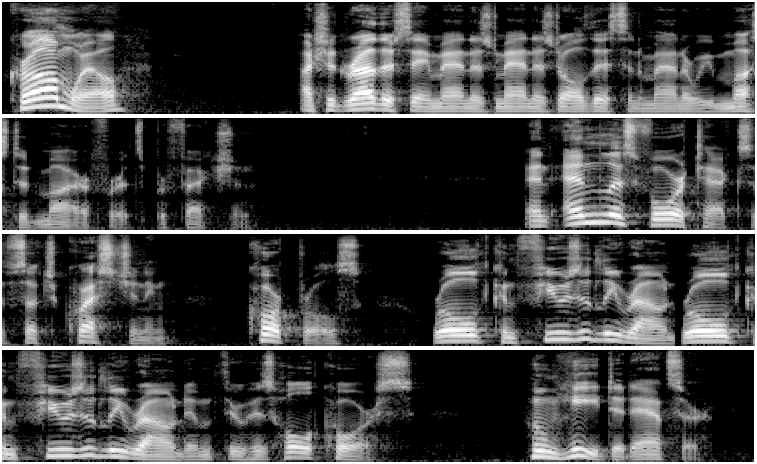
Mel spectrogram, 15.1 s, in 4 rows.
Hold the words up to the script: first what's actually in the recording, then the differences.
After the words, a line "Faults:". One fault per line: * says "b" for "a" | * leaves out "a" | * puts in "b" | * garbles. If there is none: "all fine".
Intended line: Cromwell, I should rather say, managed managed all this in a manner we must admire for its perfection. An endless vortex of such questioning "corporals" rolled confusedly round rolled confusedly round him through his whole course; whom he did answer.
Cromwell, I should rather say, managed managed all this in a manner we must admire for its perfection. An endless vortex of such questioning "corporals" rolled confusedly round rolled confusedly round him through his whole course; whom he did answer.
Faults:
all fine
